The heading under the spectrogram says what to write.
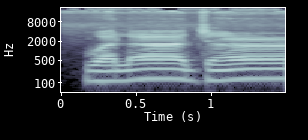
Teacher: وقفاً میں بھی نون کے اوپر غنہ کریں گے کیونکہ نون کے اوپر شد ہے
